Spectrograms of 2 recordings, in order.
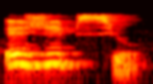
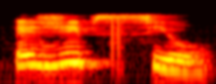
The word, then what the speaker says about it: egípcio: ainda escutar o som elas são chamadas de letras mudas ou no caso consoantes mudas Tá certo por quê Porque nessa pronúncia dessas letras em especial a pronúncia ela é feita de uma forma tão rápida ó egípcio que você acaba dando o som mais forte pra próxima sílaba olha egípcio tá vendo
